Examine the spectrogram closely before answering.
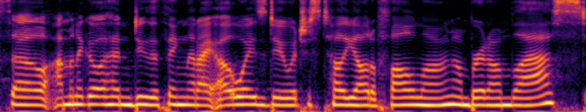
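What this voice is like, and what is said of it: Calm, smooth radio-host voice. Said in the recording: “I'm so calm today that that felt weird ... You have a legit podcast voice. It's beautiful. ... like Sunday nights like slow jams and she's like welcome. It's Delilah.”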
